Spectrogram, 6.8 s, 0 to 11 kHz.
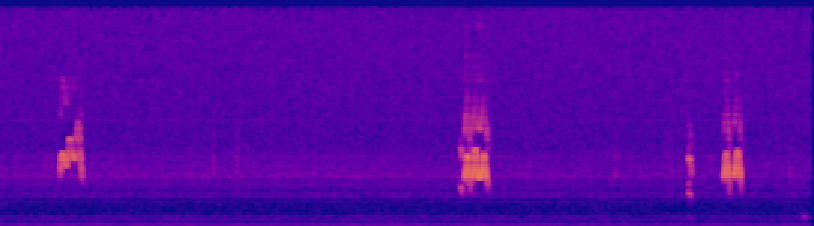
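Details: A newly hatched Bermuda petrel (cahow) chick in its nest, about a day after pipping, gives high, thin peeps in four brief, irregular bursts over a steady low hum, signalling hunger before its first feeding from its father, March 10, 2023.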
